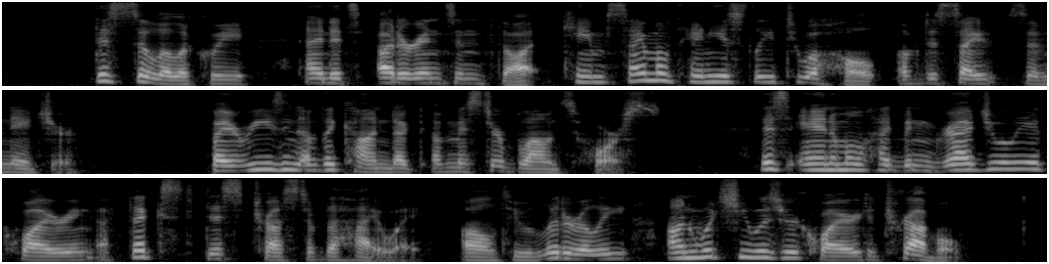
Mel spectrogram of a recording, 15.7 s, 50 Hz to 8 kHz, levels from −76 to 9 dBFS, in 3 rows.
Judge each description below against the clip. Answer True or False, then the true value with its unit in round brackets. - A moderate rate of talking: True (170 wpm)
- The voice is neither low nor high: True (180 Hz)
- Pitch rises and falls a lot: True (6.4 semitones)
